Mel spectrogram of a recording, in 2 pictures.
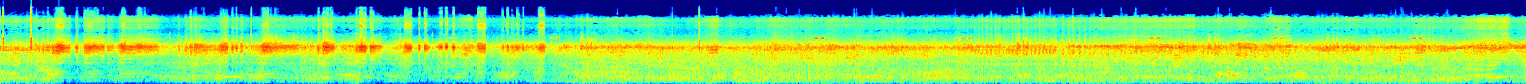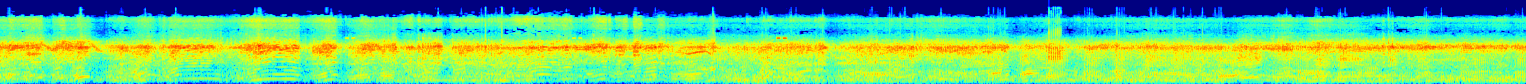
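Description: A crowded pack of off-road dirt bike engines idling and revving all at once, many throttles blipping over one another as the riders work through a muddy, congested section. One bike close by revs up and down hard about two-thirds of the way through.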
